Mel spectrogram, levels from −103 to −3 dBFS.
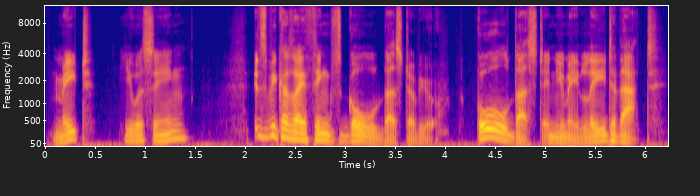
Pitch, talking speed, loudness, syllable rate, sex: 105 Hz, 185 wpm, -21 LUFS, 4.4 syllables/s, male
